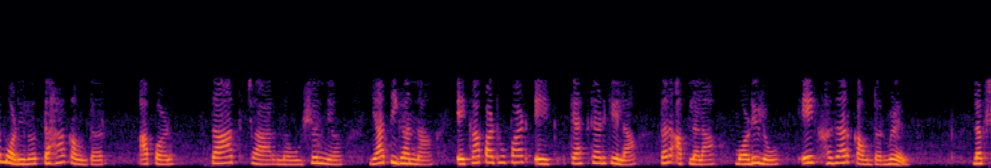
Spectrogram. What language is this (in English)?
Marathi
